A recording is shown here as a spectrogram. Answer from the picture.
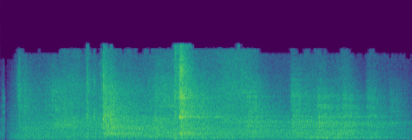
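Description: Ice hockey skates scraping and carving on rink ice, heard as a steady hiss that swells after about a second, with one sharp knock a little under two seconds in.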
